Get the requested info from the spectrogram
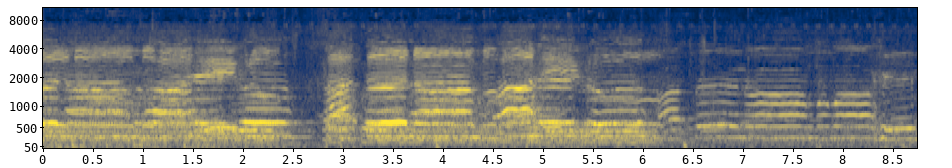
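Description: A group of voices chanting a Sikh devotional hymn together in long, held sung lines, with a short break about three seconds in.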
